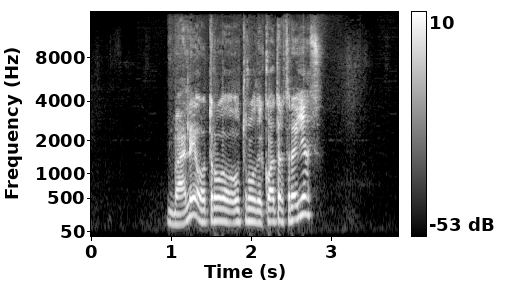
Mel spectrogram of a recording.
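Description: A man speaks briefly with animation into a close microphone.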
